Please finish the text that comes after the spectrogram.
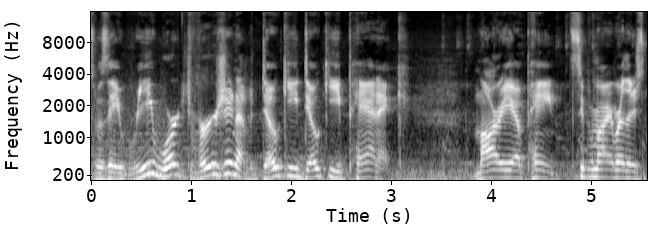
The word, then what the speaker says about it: Doki Doki Panic: read this question I definitely thought that that was going to be pronounced dookie dookie Panic no it's Doki Doki Panic it was a game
